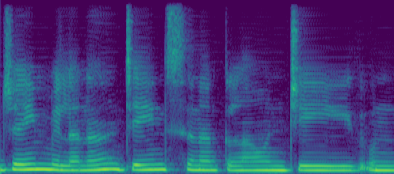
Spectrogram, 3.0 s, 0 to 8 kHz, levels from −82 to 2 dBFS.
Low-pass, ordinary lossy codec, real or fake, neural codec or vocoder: none; none; fake; codec, 16 kHz, about 1 kbps, DyCAST, with the encoder's durations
